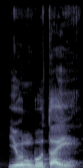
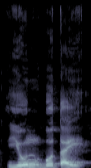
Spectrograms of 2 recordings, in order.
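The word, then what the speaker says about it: une bouteille: यूनबताई। यूनबताई। यहां पे मैंने आपके लिए प्रोनाउंस भी लिख दिया है।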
